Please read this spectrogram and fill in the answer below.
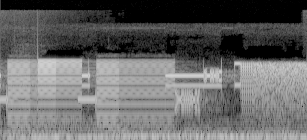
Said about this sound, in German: Sie hörte genauer hin und ihre Nackenhaare stellten sich auf. Es war das Einwählgeräusch des Modems aus Richtung der Kellertür.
